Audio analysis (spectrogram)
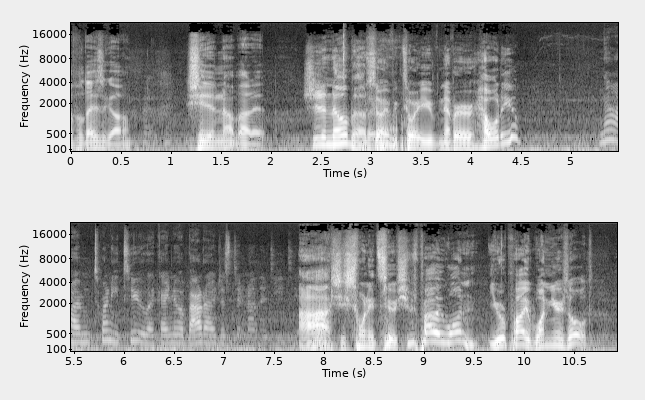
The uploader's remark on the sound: Live from the back of a tour bus at "Welcome To Rockville" in Jacksonville, Florida. WARNING: we were all heavily drinking.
